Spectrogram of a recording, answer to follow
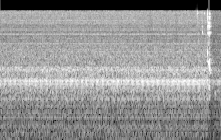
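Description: A steady mechanical hum with a thin high whine over it, unchanging throughout: the room's background machine noise, such as an air conditioner or fan.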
